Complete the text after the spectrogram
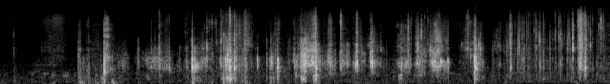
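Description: A foil wrapper crinkles and tears as hands pull it open.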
